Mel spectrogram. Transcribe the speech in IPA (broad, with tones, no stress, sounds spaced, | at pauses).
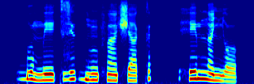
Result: ɡ͡b o˦˨ m eː˧ k z ɨ˦ ɡ͡b ũ˧ f ã˧ ʃ a˧ k | h eː˦ m n ã˧ ɲ ɔ˨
